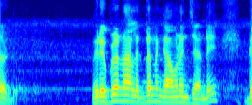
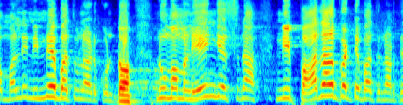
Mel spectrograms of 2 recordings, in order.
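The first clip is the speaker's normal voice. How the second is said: loud, impassioned pulpit delivery; preaching at full force; 6 semitones higher, 12 dB louder than usual. Acted. Preacher pleading to God for the congregation, loud and fervent. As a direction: preach it out to the whole hall.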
